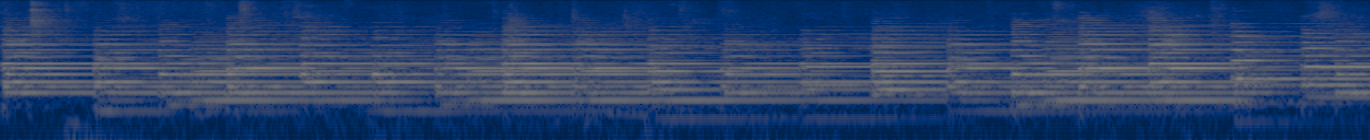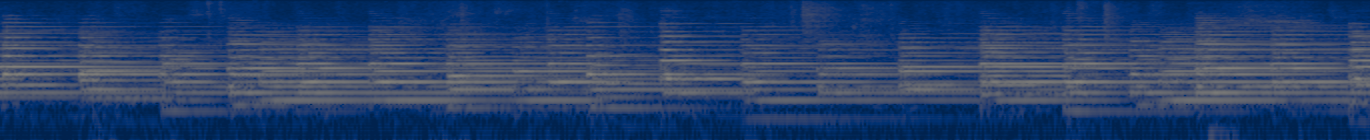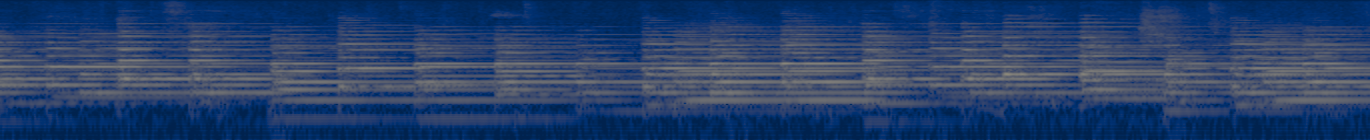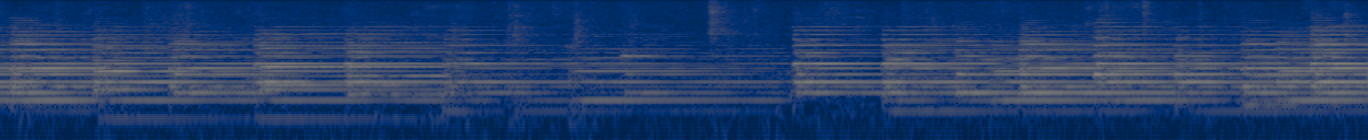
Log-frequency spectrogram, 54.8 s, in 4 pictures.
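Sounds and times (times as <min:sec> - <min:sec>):
prelude music: 0:00.0 - 0:54.7.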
